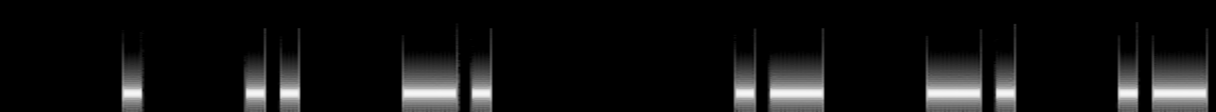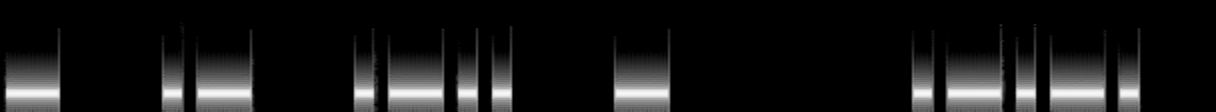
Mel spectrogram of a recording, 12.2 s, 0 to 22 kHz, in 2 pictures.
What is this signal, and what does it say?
Morse code, heard as a keyed tone, about 14 wpm, spaced as for 10 wpm, 680 Hz. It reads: EIN ANWALT <AR>
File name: Morsekurs / Witze / Witz 25. Oktober 2022 50 F70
